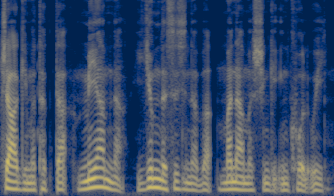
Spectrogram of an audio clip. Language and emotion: Manipuri, neutral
